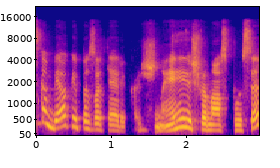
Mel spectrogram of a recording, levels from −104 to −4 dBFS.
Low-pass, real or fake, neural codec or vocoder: 14.4 kHz; real; none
